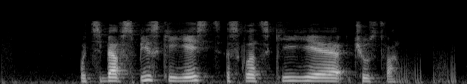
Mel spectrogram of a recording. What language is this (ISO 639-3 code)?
rus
